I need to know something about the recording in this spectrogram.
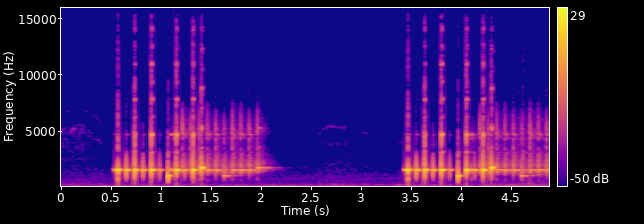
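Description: A phone ringtone announcing an incoming call plays twice, each burst a quick electronic melody of bright, rapid tonal pulses lasting about a second and a half, separated by a pause of silence.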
